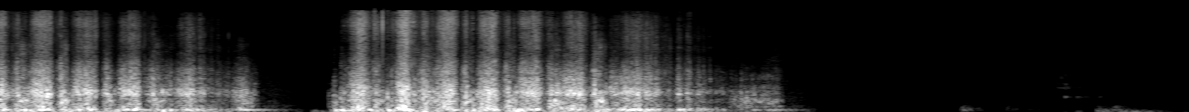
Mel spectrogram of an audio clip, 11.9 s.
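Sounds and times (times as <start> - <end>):
rough scratching and brushing against a microphone: 0.0 - 2.7, 3.4 - 7.9.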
